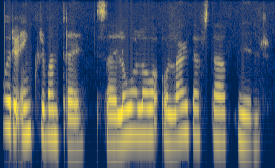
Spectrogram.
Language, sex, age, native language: Icelandic, female, 20-29, Icelandic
